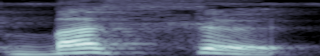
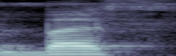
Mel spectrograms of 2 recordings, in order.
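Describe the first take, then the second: First: The final consonant ends with an echoing bounce. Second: The final consonant ends softly without a bounce. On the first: The speaker calls it wrong. "बस ऐसे नहीं कहना है क्योंकि इसमें कलकला नहीं होगा" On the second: The speaker calls it right. "इसको बड़ी आराम से पढ़ना है"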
